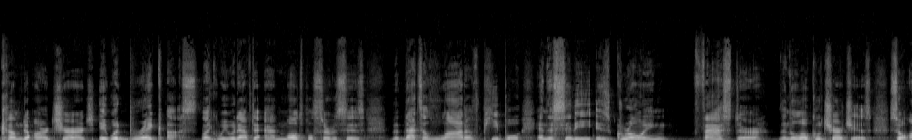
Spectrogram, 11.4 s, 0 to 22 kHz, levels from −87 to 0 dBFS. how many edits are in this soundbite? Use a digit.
1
